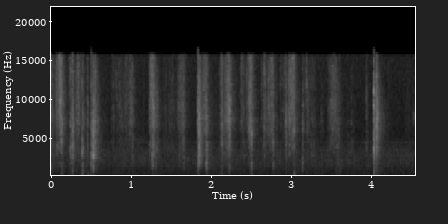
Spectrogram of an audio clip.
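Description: Tarot cards are shuffled by hand, with a steady run of soft, papery riffles and flicks punctuated by a few crisper snaps, close and fairly quiet with no voices.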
